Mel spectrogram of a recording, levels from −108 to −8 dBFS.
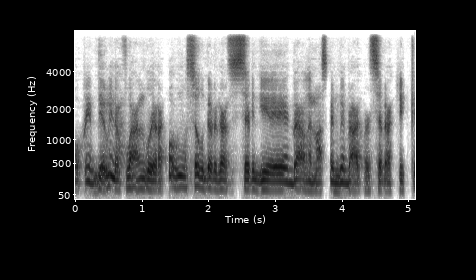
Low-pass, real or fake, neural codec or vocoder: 7.2 kHz; fake; codec, 16 kHz, 0.5 kbps, FreqCodec, larger model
